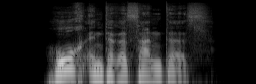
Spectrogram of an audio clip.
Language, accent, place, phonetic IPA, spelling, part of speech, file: German, Germany, Berlin, [ˈhoːxʔɪntəʁɛˌsantəs], hochinteressantes, adjective, De-hochinteressantes.ogg
- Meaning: strong/mixed nominative/accusative neuter singular of hochinteressant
